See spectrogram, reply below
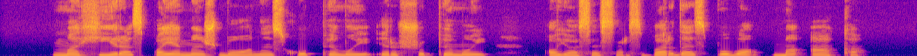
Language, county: Lithuanian, Šiauliai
